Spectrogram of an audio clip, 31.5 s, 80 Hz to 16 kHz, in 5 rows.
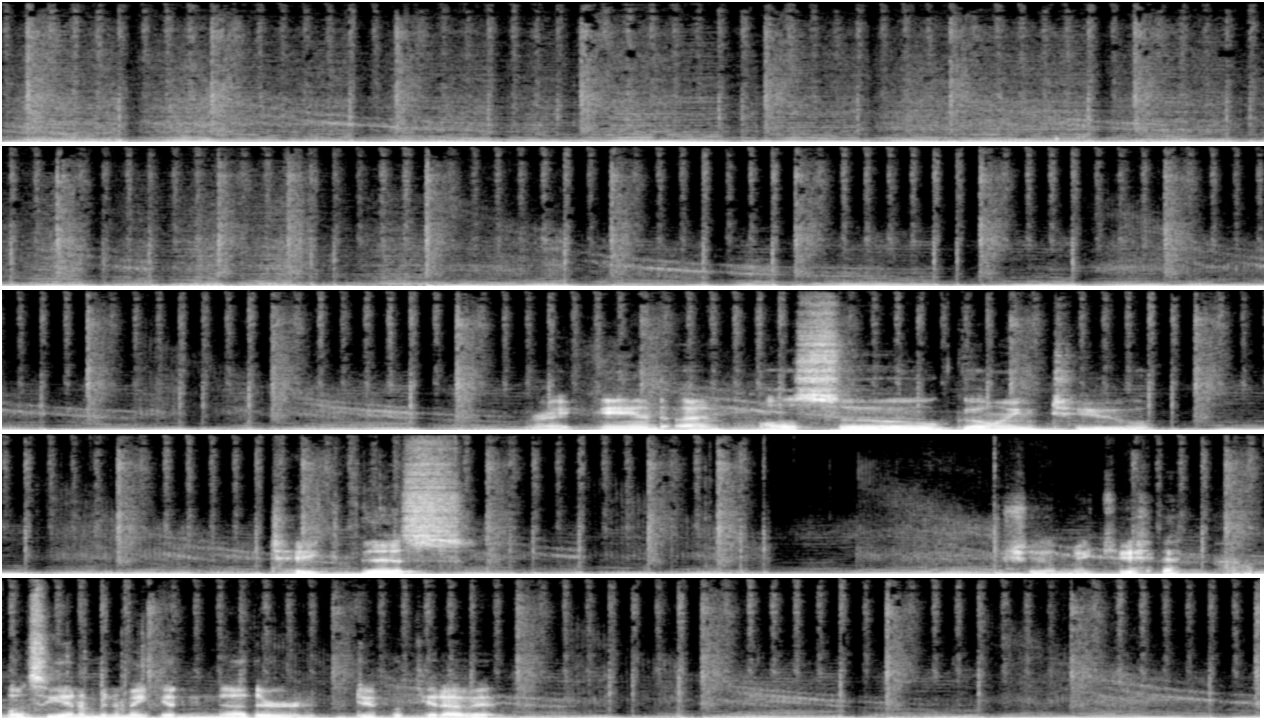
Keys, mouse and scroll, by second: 14.7 middle click, 16.6 click, 17.2 click, 18.6 click, 19.3 middle click, 21.1-22.4 middle drag, 22.8 middle click, 25.1 middle click, 28.4 shift+d, 30.5 click, 31.2 middle click.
